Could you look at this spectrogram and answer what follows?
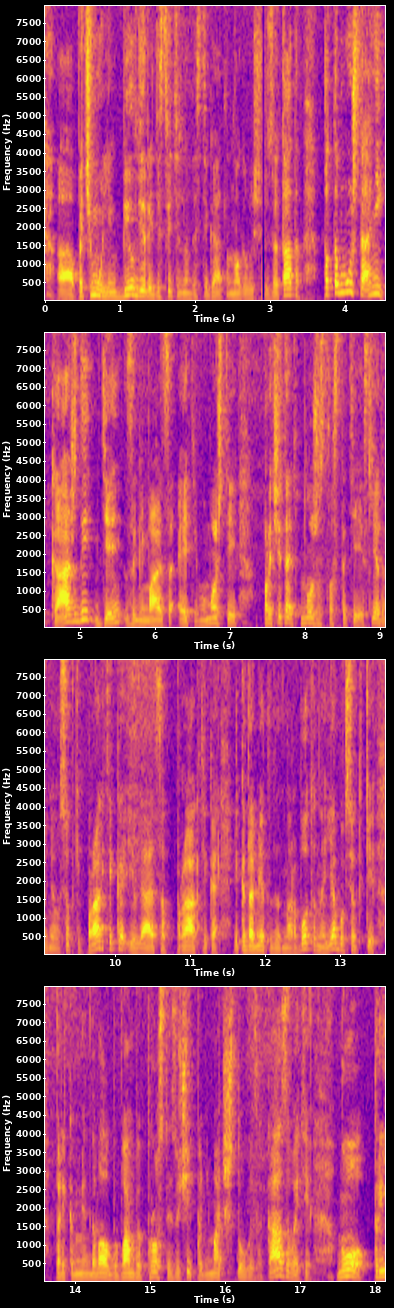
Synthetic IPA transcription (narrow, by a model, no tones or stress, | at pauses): əpət͡ɕɪmulʲɪnk̚bʲilˠdʲɪɾɨdʲɪjst̪vʲitʲɪlʲnəd̪əsʲtʲɪɡajʊt̪nɐmnoɡəvɨʂɨɾʲɪzʊlʲt̪at̪əfpət̪ɐmuʂt̪oɐnʲikaʐd̪ɨjdʲenʲzənʲɪmajʊt̪səʔɛtʲɪmvɨmo̞ʐɨtʲɪ | pɾət͡ɕɪt̪atʲmno̞ʐɨst̪vəst̪ɐtʲejɪsʲlʲe̞d̪əvənʲɪjənofsʲot̪ə̥kʲɪpɾaktʲɪkəjɪ̰vlʲæjɪt̪səpɾaktʲɪkəikɐɡd̪amʲe̞t̪əd̪ɨnəɾɐbo̞t̪ənːəjabɨfsʲot̪ə̥kʲɪpəɾʲɪkəmʲɪnd̪ɐvɑlˠbɨvambɨpɾo̞st̪əɪzʊt͡ɕit̚ʲpənʲɪmatʲʂt̪o̞vɨzɐkazɨvəjɪtʲɪnopɾʲɪ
